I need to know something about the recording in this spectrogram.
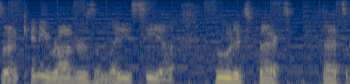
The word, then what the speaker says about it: Sia: i think of ladies it's sia but it's spelled i think it's i think it's spelled saya like yeah ladies dude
